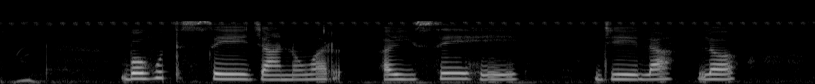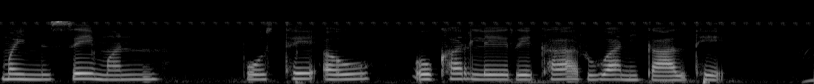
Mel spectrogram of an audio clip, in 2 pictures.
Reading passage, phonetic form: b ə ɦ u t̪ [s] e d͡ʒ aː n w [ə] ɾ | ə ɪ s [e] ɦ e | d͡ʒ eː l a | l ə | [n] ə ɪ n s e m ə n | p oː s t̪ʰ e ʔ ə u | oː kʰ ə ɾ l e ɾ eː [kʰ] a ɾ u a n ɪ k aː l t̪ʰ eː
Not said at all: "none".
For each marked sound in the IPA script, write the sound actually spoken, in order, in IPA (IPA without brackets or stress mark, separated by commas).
s, ə, e, m, kʰ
